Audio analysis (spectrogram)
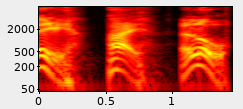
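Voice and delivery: put-on Russian accent, spoken with gusto. Apologizing first, the speaker tries a russian accent for the story: russian accent. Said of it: "if I can pull off this Russian accent".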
